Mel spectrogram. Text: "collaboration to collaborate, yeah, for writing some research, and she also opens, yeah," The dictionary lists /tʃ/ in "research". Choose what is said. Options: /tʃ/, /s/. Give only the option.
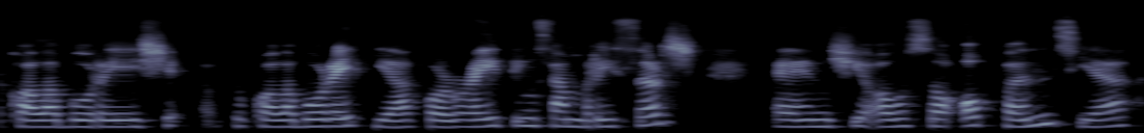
/tʃ/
